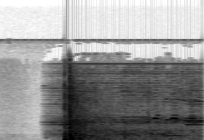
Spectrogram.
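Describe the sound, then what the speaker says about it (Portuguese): A sharp loud bang followed by a sustained crackling roar of bursts and pops from gunshots fired into the air mixed with fireworks during a street celebration in Libya, close by amid outdoor noise. "Tiros para o ar se misturavam com fogos de artifício."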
